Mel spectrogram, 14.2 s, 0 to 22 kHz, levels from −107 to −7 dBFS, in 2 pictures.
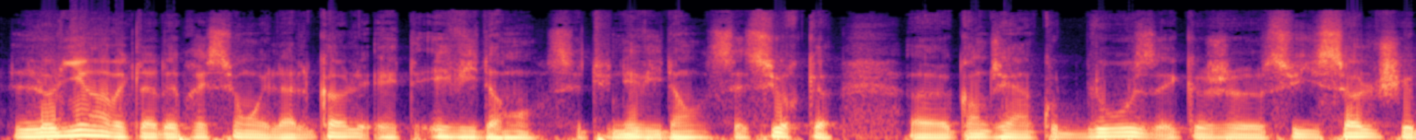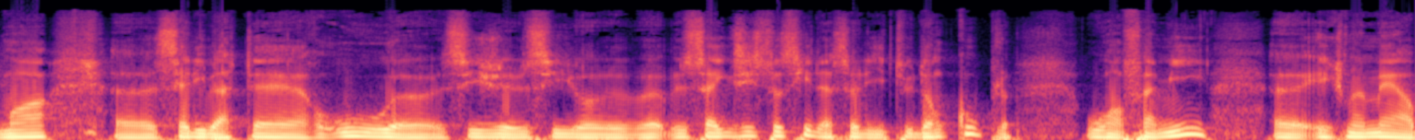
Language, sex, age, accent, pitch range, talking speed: French, male, 50-69, French, 85-105 Hz, 230 wpm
